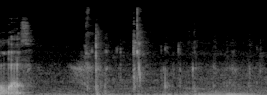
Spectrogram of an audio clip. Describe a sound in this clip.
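A young man chews food loudly up close.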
